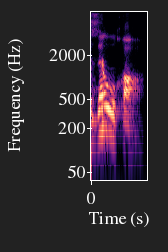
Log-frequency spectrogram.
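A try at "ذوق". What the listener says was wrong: Za, bukan zai ya, za.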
